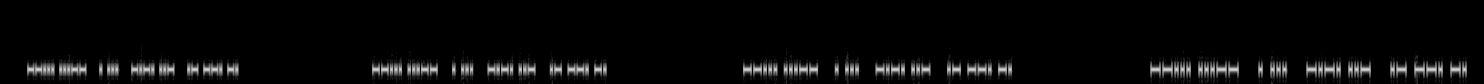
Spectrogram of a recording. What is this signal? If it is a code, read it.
Morse code, heard as a keyed tone, about 50 wpm, 700 Hz. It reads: 73 ES CU AGN 73 ES CU AGN 73 ES CU AGN 73 ES CU AGN
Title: Speed-Racing Common QSO Phrases - 40wpm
